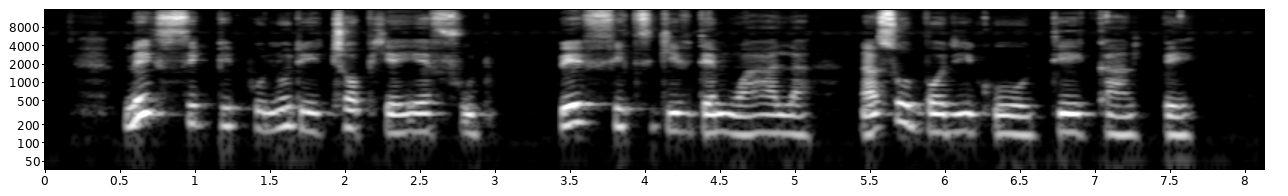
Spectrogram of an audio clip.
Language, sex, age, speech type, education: Nigerian Pidgin, female, 30-45, spontaneous, tertiary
